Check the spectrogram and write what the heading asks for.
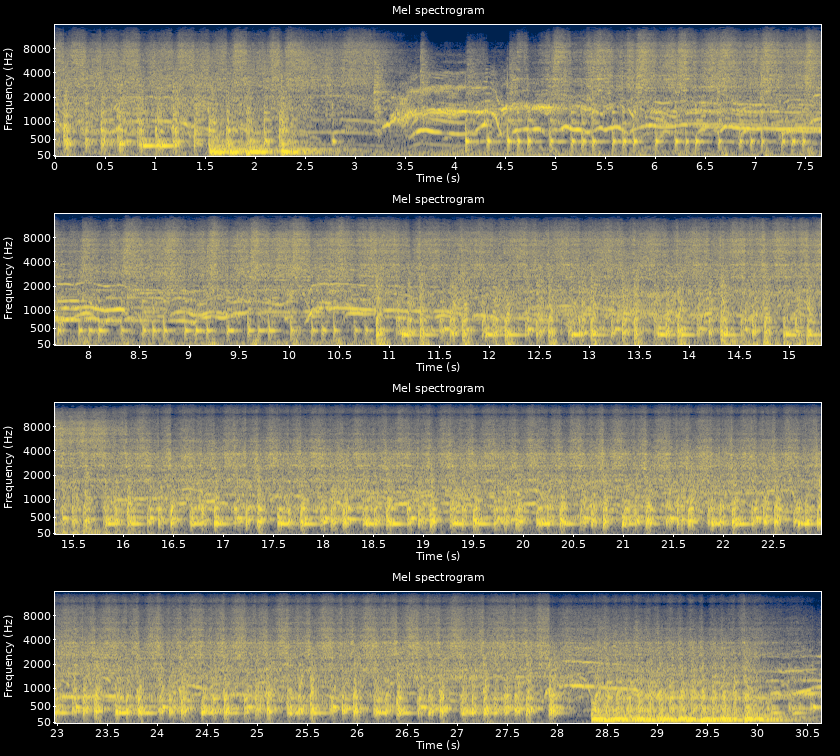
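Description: Thambolam drum band playing: fast, dense drumming on large bass drums and other percussion. A wavering melody rides over the drums for several seconds after the start, and a deep bass note sounds near the beginning and again near the end.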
